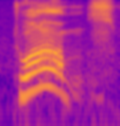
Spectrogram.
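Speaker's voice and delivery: loud, high call to battle; a stirring battle cry ending a rebel notice; rallying shout. Acted. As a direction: rouse the crowd to fight.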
